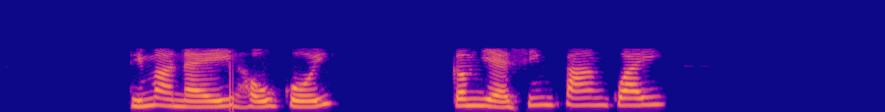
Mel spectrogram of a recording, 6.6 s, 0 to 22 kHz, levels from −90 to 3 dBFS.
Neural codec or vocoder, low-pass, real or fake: none; 3.6 kHz; real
